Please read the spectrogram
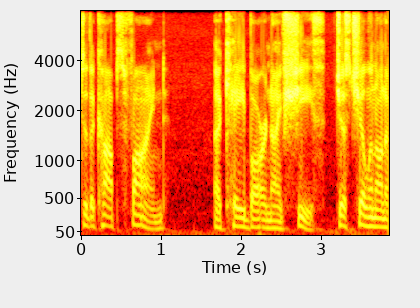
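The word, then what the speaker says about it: KA-BAR: with detail and yeah we're pronouncing that bad boy like it's written K Bar all right here I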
